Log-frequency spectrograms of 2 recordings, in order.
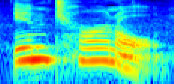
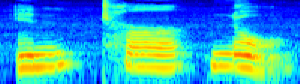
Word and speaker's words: internal: Internal. Internal. This t actually has to be there because if you say internal it nobody's going to understand what you're saying.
